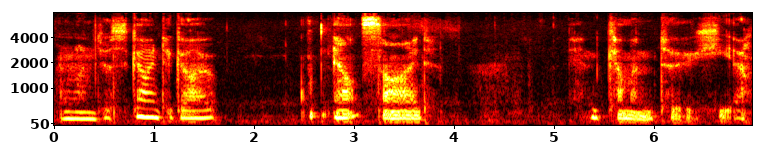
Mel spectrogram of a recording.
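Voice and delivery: quiet whispered narration while stitching; soft whisper. Acted. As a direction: whisper close to the mic as you work.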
